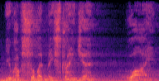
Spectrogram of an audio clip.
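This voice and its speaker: A man speaks in a put-on character voice over loud background noise. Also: fairly slow pace. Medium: game stream.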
